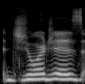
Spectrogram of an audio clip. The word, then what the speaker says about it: Georges: more question here from george's habib i know i'm saying your name wrong ask him about when he almost got whacked the s is silent french name oh georges whatever sorry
